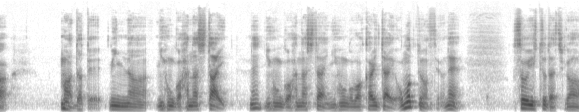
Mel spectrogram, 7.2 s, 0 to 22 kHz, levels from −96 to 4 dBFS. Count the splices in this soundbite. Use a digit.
0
